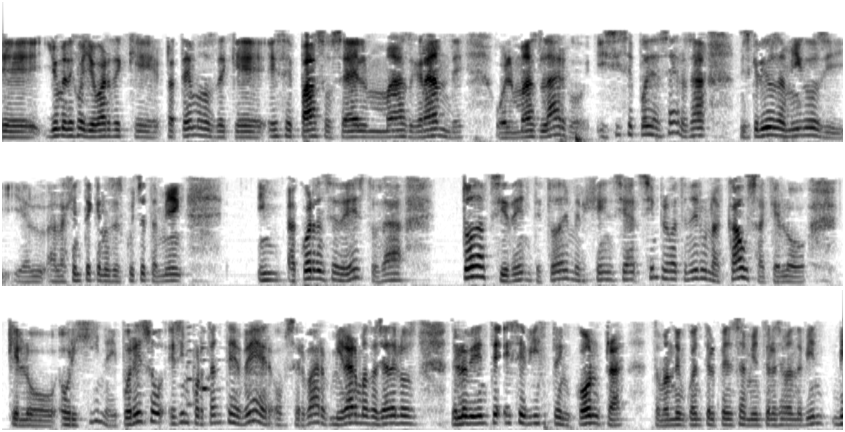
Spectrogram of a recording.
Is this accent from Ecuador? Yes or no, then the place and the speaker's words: yes; Ecuador; nosotros como Latinoamérica y específicamente como ecuatorianos no vemos más allá de lo evidente.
